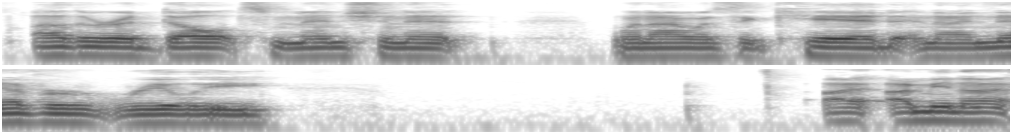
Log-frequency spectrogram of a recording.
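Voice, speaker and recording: A man in his twenties from Georgia, speaking in a casual, reflective monologue that pauses often to find the words. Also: fairly low pitch, darkish tone. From Georgia, USA. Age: 20s. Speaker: YouTuber.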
